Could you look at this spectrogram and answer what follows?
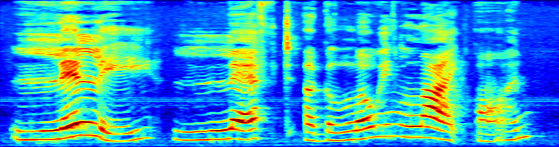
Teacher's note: The L uses just the front tip of the tongue and puts it right behind the teeth. So the teeth are here, the tongue is here.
